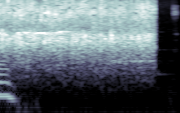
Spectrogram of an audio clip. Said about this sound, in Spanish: Ahí lo tienes. Sí, sí, sí. los aplausos, tío, por favor.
